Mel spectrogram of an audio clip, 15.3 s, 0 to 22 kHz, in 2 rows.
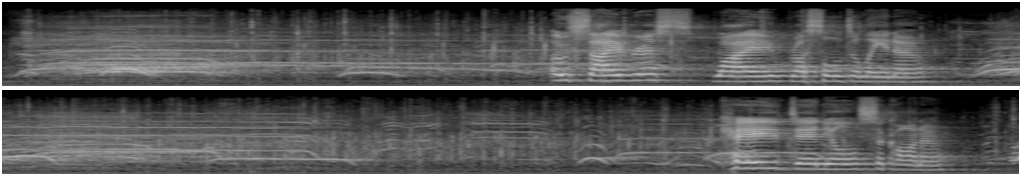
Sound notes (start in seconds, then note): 0.0 audience cheering; 7.2 audience cheering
